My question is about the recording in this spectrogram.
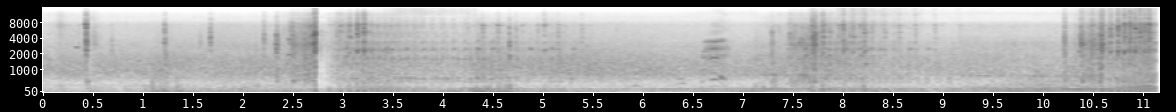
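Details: Walk-behind lawn mower with swapped engine and new carburetor: steady single-cylinder drone slightly slow and soft at full throttle; governed engine speed too low, raised by bending the governor tab toward the front.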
